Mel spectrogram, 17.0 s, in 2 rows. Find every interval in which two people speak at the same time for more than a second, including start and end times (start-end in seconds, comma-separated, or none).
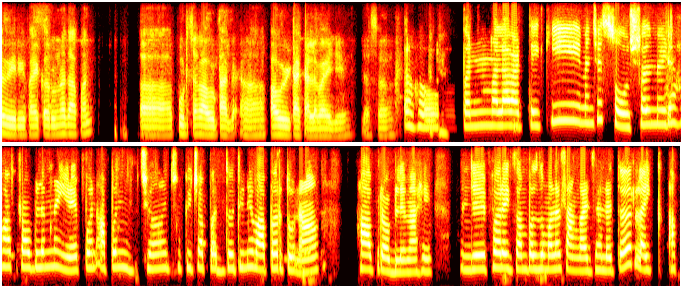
none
